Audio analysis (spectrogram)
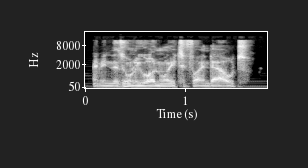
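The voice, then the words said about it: Gruff put-on character voice. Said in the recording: “my throat was about to give way with the gruff accent.”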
